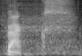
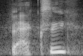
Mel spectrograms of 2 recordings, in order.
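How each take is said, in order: First: The name ends with a clear ks sound. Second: The name ends with ks plus an ee vowel. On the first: "Is it just pronounced Fax?" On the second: "but with the E"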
